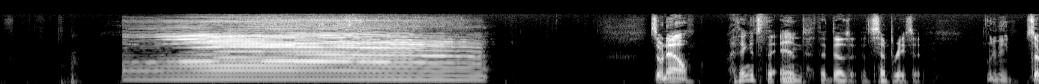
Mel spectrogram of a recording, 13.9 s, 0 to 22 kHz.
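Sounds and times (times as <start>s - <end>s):
speech: 1.6s - 2.4s, 8.7s - 12.4s, 13.2s - 13.8s
factory-made cow call blown: 1.6s - 6.6s.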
